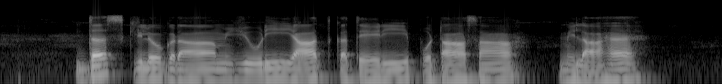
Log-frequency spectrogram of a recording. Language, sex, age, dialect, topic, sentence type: Magahi, male, 18-24, Northeastern/Surjapuri, agriculture, question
